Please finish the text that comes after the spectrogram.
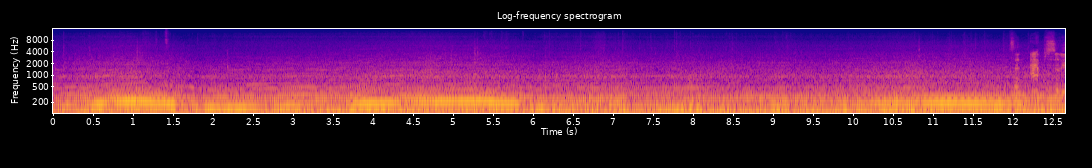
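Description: A BMW E30 318is with a 1.8-litre engine accelerates along a narrow, twisty road, its engine note rising and falling through the gears as a continuous close-up drone, with a voice speaking over it.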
